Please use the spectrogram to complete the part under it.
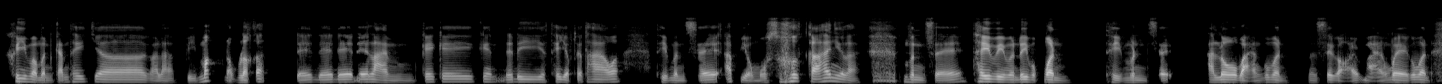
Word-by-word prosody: khi 140 Hz, -1 st, +3 dB
mà 125 Hz, -, +2 dB
mình 100 Hz, -1 st, -2 dB
cảm 95 Hz, +2 st, -2 dB
thấy 130 Hz, +1 st, -5 dB
chơ 115 Hz, -2 st, 0 dB
gọi 90 Hz, -4 st, -6 dB
là, 90 Hz, 0 st, -5 dB
bị 90 Hz, -, -8 dB
mất -, -, +3 dB
động -, -, -6 dB
lực -, -, +5 dB
á, -, -, +2 dB, 0.3 s
để 105 Hz, +2 st, -3 dB
để 110 Hz, +1 st, -2 dB
để 115 Hz, +1 st, +2 dB
để 120 Hz, -, +1 dB
làm 95 Hz, -5 st, -1 dB
cái 120 Hz, 0 st, -1 dB
cái 130 Hz, 0 st, -4 dB
cái 125 Hz, -, -4 dB
để 110 Hz, -, -2 dB
đi 120 Hz, 0 st, -3 dB
thể 120 Hz, -, -2 dB
dục -, -, -2 dB
thể -, -, -3 dB
thao 120 Hz, 0 st, +1 dB
á, 125 Hz, -, -1 dB, 0.4 s
thì 100 Hz, -, -4 dB
mình 95 Hz, -1 st, -5 dB
sẽ 105 Hz, +5 st, +1 dB
áp -, -, -2 dB
dụng 85 Hz, -, -3 dB
một 95 Hz, +1 st, -4 dB
số 155 Hz, -, +2 dB
cái 125 Hz, +5 st, +7 dB
như 145 Hz, -4 st, -1 dB
là, -, -, -3 dB, 0.4 s
mình 110 Hz, -3 st, -2 dB
sẽ 95 Hz, +6 st, -1 dB
thay 135 Hz, -1 st, +9 dB
vì 120 Hz, -2 st, +5 dB
mình 110 Hz, 0 st, -1 dB
đi 115 Hz, +1 st, +6 dB
một 110 Hz, -, -5 dB
mình, 100 Hz, -5 st, +6 dB, 0.4 s
thì 100 Hz, -, -1 dB
mình 100 Hz, 0 st, -5 dB
sẽ -, -, -2 dB, 0.4 s
a 105 Hz, -, 0 dB
lô 115 Hz, +1 st, +5 dB
bạn 90 Hz, -3 st, +2 dB
của 110 Hz, -, -6 dB
mình, 105 Hz, -5 st, -1 dB, 0.2 s
mình 90 Hz, -, -13 dB
sẽ -, -, -2 dB
gọi -, -, -2 dB
bạn 85 Hz, +4 st, -4 dB
bè 100 Hz, -3 st, +3 dB
của 115 Hz, -, -2 dB
mình. 115 Hz, -1 st, +3 dB
110 Hz, 255 wpm, -27 LUFS, 100-120 Hz, 0.4 s, thay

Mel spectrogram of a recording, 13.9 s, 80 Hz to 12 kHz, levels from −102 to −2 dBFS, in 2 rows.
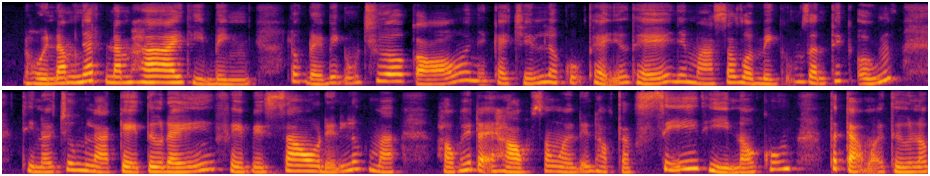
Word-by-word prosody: hồi 195 Hz, -2 st, -1 dB
năm 215 Hz, +4 st, +2 dB
nhất, 295 Hz, 0 st, +2 dB
năm 230 Hz, 0 st, +2 dB
2 240 Hz, -1 st, +7 dB
thì 195 Hz, -6 st, -5 dB
mình 170 Hz, -1 st, -5 dB, 0.3 s
lúc 280 Hz, -1 st, -5 dB
đấy 180 Hz, -6 st, -2 dB
mình 225 Hz, +4 st, -5 dB
cũng 215 Hz, +2 st, -8 dB
chưa 280 Hz, +2 st, +2 dB
có 180 Hz, -, +1 dB
những 300 Hz, -1 st, -7 dB
cái 205 Hz, -, -4 dB
chiến 200 Hz, 0 st, -6 dB
lược 235 Hz, -1 st, -2 dB
cụ 220 Hz, -1 st, -8 dB
thể 205 Hz, -6 st, -1 dB
như 230 Hz, +2 st, -5 dB
thế, 205 Hz, +1 st, 0 dB
nhưng 260 Hz, -2 st, -2 dB
mà 190 Hz, -3 st, -3 dB
xong 235 Hz, +5 st, -2 dB
rồi 210 Hz, -, +1 dB
mình 190 Hz, -2 st, -4 dB
cũng 260 Hz, +7 st, -10 dB
dần 215 Hz, -5 st, -2 dB
thích 295 Hz, -1 st, -7 dB
ứng. 190 Hz, -, -1 dB, 0.4 s
Thì 210 Hz, -, -3 dB
nói 180 Hz, -1 st, -2 dB
chung 250 Hz, +4 st, +1 dB
là 190 Hz, -6 st, +1 dB
kể 175 Hz, 0 st, +1 dB
từ 190 Hz, -1 st, +4 dB
đấy 190 Hz, +9 st, +1 dB
về 195 Hz, -5 st, 0 dB
về 180 Hz, -1 st, -4 dB
sau, 215 Hz, +2 st, +5 dB
đến -, -, -3 dB
lúc 280 Hz, +5 st, -3 dB
mà 180 Hz, -7 st, -1 dB, 0.3 s
học 185 Hz, -1 st, -2 dB
hết 255 Hz, +3 st, +2 dB
đại 225 Hz, -2 st, +2 dB
học 180 Hz, -4 st, +4 dB
xong 205 Hz, +3 st, -2 dB
rồi 180 Hz, -2 st, -2 dB
lên 195 Hz, +4 st, -5 dB
học 190 Hz, -3 st, -5 dB
thạc 175 Hz, 0 st, -6 dB
sĩ 295 Hz, +3 st, +2 dB
thì 190 Hz, -, +2 dB
nó 170 Hz, +2 st, 0 dB
cũng 280 Hz, +2 st, -1 dB, 0.3 s
tất 310 Hz, -, +1 dB
cả -, -, +6 dB
mọi -, -, -5 dB
thứ 185 Hz, -4 st, 0 dB
nó 190 Hz, +1 st, -1 dB
210 Hz, 265 wpm, -25 LUFS, 185-245 Hz, 0.4 s, 2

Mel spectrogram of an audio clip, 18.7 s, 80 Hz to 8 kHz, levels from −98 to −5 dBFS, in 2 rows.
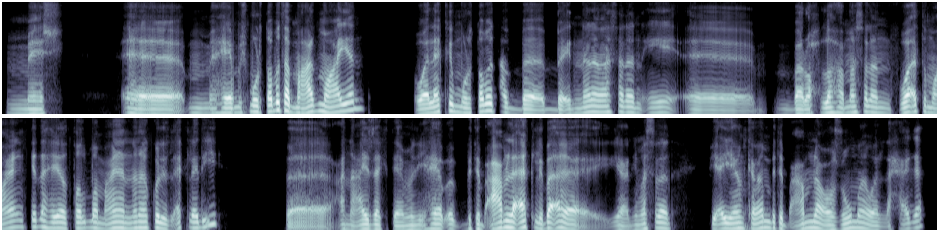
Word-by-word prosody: ماشي 110 Hz, -1 st, -5 dB, 0.6 s
آآ، 115 Hz, -2 st, +2 dB
ما 125 Hz, -1 st, -8 dB
هي 125 Hz, +1 st, +5 dB
مش 135 Hz, +2 st, -7 dB
مرتبطة 165 Hz, +5 st, +6 dB
بميعاد 145 Hz, 0 st, +3 dB
معيّن 175 Hz, +9 st, +3 dB, 0.5 s
ولكن 140 Hz, +10 st, +4 dB
مرتبطة 150 Hz, +3 st, +2 dB
ب 115 Hz, -4 st, -13 dB, 0.4 s
بإن 120 Hz, +4 st, -2 dB
أنا 150 Hz, +1 st, +3 dB
مثلًا 140 Hz, -4 st, -2 dB
إيه 130 Hz, 0 st, -7 dB
آآ، 100 Hz, -4 st, -6 dB, 0.2 s
باروح 110 Hz, 0 st, -1 dB
لها 135 Hz, 0 st, +1 dB
مثلًا 140 Hz, -2 st, -2 dB
في 120 Hz, -, -9 dB
وقت 155 Hz, +3 st, +4 dB
معيّن 150 Hz, +6 st, -2 dB
كده، 175 Hz, 0 st, -2 dB
هي 150 Hz, -1 st, +2 dB
طالبة 150 Hz, +2 st, -1 dB
معايا 145 Hz, +3 st, +1 dB
إن 145 Hz, -1 st, -2 dB
أنا 155 Hz, +1 st, +2 dB
آكل 155 Hz, -1 st, +1 dB
الأكلة 140 Hz, +5 st, -3 dB
دي، 195 Hz, +11 st, -3 dB, 0.7 s
فأنا 120 Hz, -1 st, -5 dB
عايزِك 120 Hz, +1 st, 0 dB
تعمليها، 110 Hz, +2 st, -3 dB
هي 130 Hz, -1 st, +2 dB
بتبقى 120 Hz, 0 st, -2 dB
عاملة 155 Hz, 0 st, +6 dB
أكل 155 Hz, -4 st, -1 dB
بقى -, -, +4 dB, 0.3 s
يعني 105 Hz, +1 st, -9 dB
مثلًا 140 Hz, +3 st, -1 dB, 0.4 s
في 130 Hz, -, -2 dB
أيام 135 Hz, +2 st, +3 dB
كمان 140 Hz, +4 st, 0 dB
بتبقى 145 Hz, -3 st, -4 dB
عاملة 150 Hz, +4 st, +1 dB
عزومة 135 Hz, +6 st, -1 dB
والَّا 100 Hz, -3 st, -3 dB
حاجة، 130 Hz, -, -8 dB
130 Hz, 155 wpm, -22 LUFS, 115-150 Hz, 0.7 s, مرتبطة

